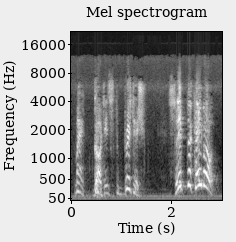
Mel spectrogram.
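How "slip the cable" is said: high, slow bellowed command; shouted order. Acted. Captain shouting to crew to slip cable, loud. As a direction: bark it across the deck.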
